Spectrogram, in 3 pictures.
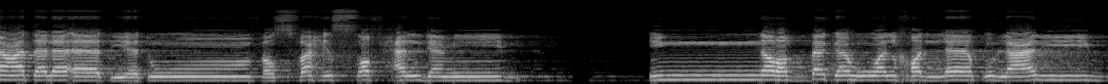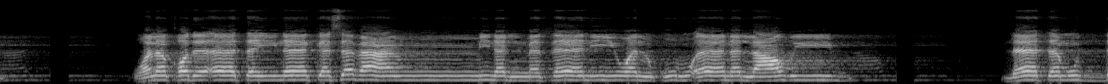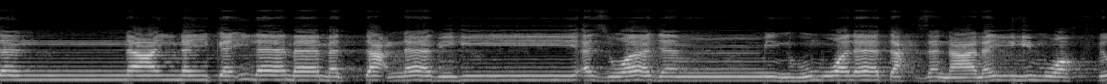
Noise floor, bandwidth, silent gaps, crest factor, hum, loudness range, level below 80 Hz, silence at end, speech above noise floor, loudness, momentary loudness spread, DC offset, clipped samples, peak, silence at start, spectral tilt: -65 dBFS; 14 kHz; none; 18 dB; none; 4 LU; -64 dBFS; 0 s; 44 dB; -20 LUFS; 9 LU; under 0.1%; under 0.1%; -2 dBFS; 0 s; -4 dB/octave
